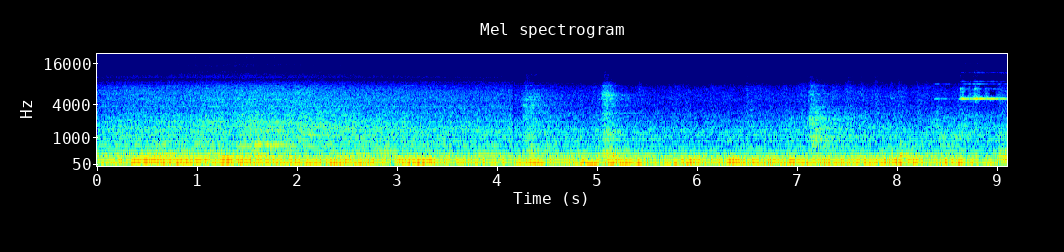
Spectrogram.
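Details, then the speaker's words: 2003 Mercury Grand Marquis 4.6L V8, fuel pump and plugs already replaced: long crank, slight misfire, then deep uneven rumble bogging on acceleration with back pops; fuel pressure below 20 psi (14 psi), fuel starvation, pump leaking inside tank. "You guys hear that back popping? You guys heard that? That back popping is the sound of the engine starving for fuel."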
